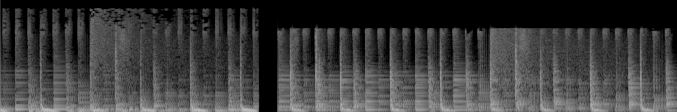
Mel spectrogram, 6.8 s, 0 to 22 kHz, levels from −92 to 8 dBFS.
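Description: At 2.57 s there's a 200 ms gap, then the sound turns duller, cuts off above 7.6 kHz, drops a bit in level and picks up faint new background noise, likely an input switched to a poorer device.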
